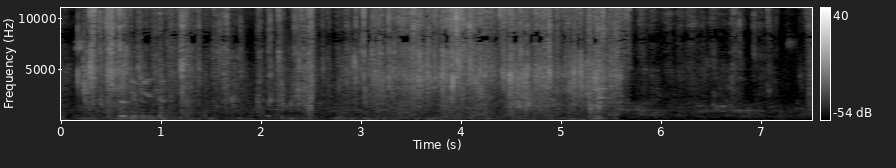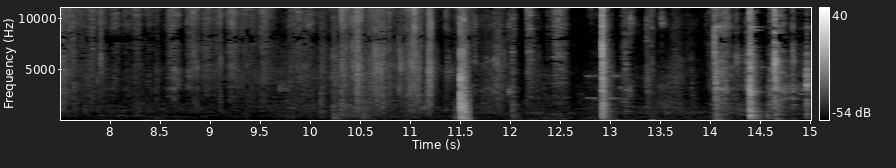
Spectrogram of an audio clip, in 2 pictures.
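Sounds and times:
kitchen things clacking on steel: 14.0 - 15.0.

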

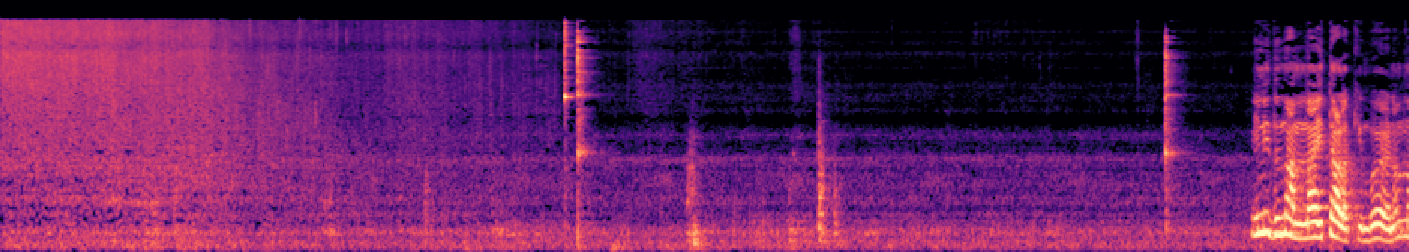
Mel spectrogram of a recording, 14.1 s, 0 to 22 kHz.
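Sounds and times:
water pouring: 0.0 - 5.7
sizzling in hot oil: 0.0 - 6.7.

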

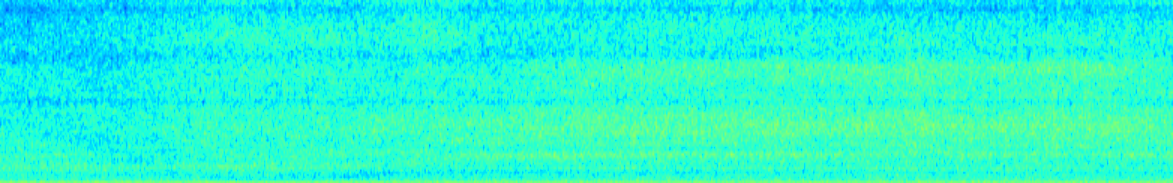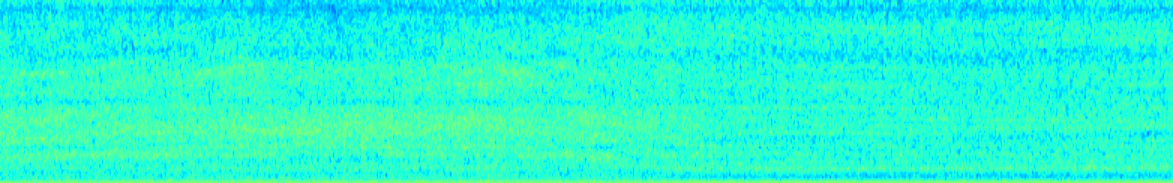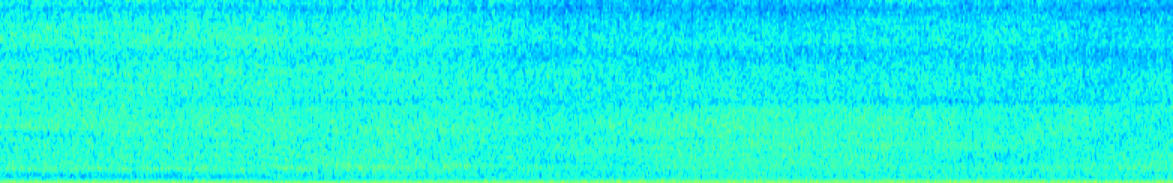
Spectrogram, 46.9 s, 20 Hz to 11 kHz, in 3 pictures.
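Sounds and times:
propeller plane engine droning: 0.0 - 46.9.

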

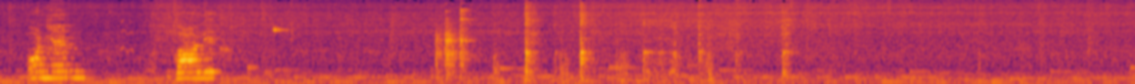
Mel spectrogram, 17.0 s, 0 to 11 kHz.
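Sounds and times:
food sizzling in a wok: 0.0 - 17.0
metal clanking on a pan: 6.5 - 12.1
metal spatula scraping a wok: 7.8 - 12.0.

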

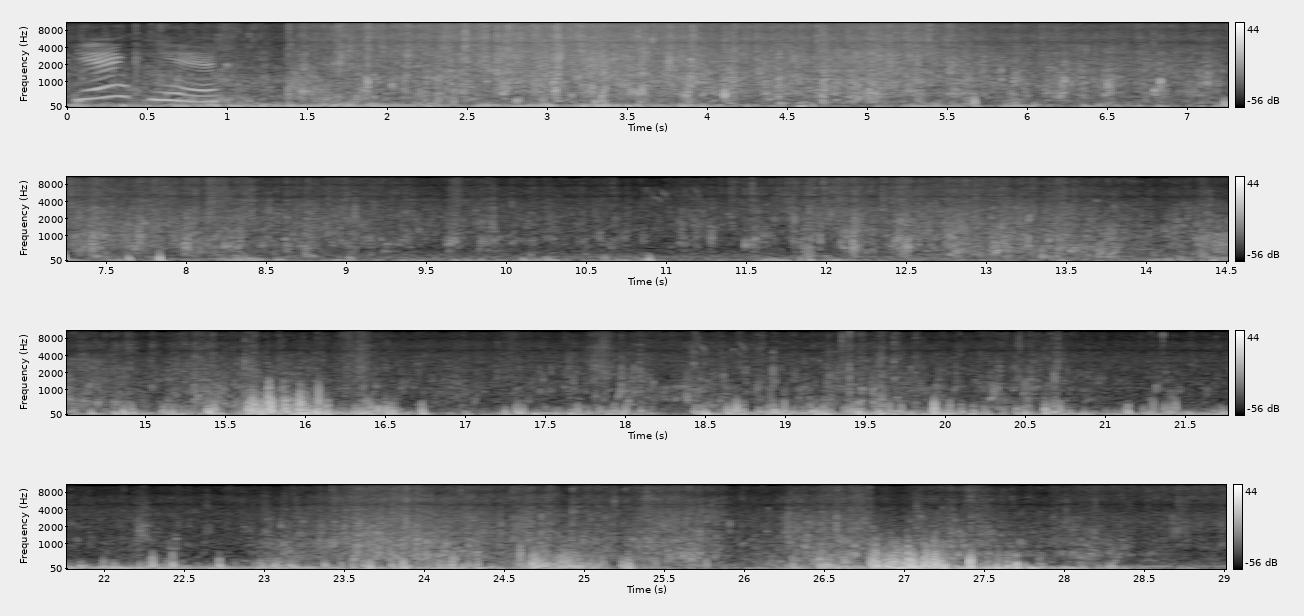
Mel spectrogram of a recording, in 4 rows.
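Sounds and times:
dogs splashing in water: 0.0 - 29.0.

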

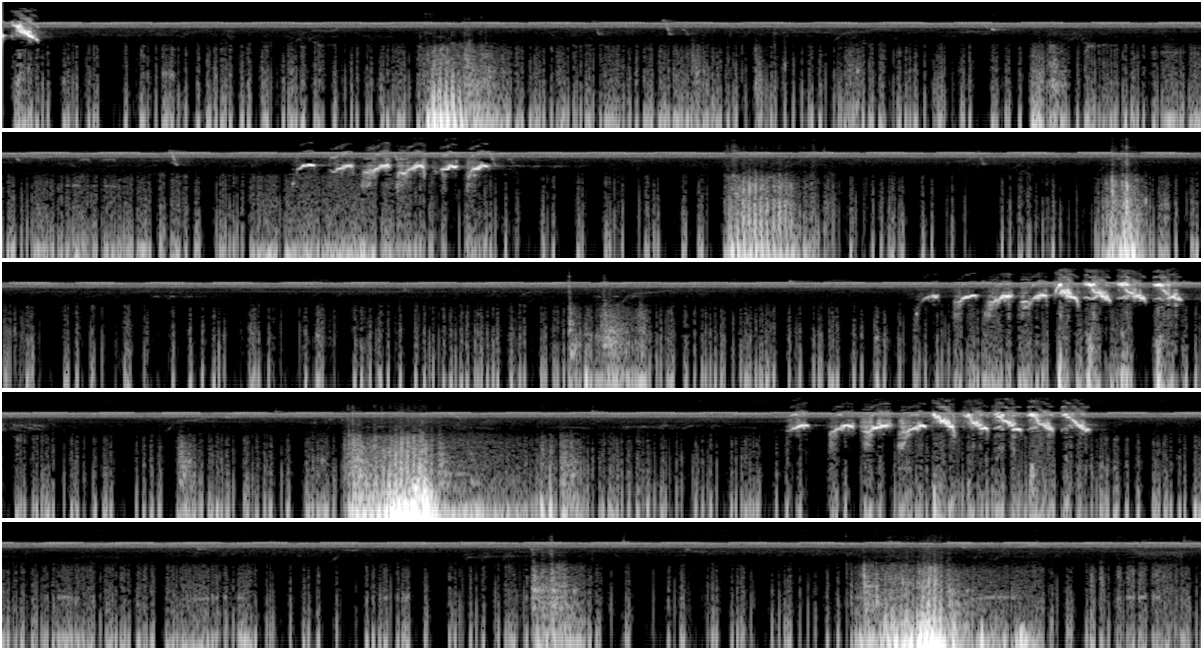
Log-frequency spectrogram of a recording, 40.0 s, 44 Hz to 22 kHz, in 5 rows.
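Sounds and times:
bird singing rapid high notes: 0.0 - 0.2, 9.9 - 11.3, 22.1 - 23.9, 29.2 - 31.2.

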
